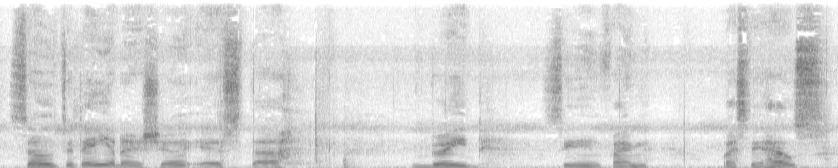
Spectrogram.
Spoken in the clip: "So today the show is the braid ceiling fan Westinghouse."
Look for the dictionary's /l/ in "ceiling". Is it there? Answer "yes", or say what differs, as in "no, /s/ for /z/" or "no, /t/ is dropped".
no, /n/ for /l/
